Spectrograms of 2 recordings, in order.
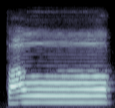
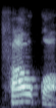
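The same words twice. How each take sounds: First: The vowel is lengthened. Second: The vowel is kept short. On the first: The reader stops on the word. "এখন কিন্তু মাদ হবে" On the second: The reader does not stop on the word. "এখানে কিন্তু কোনোটাতে আমি মাদ করি নাই"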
